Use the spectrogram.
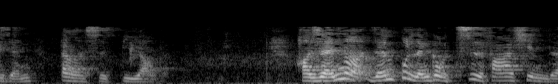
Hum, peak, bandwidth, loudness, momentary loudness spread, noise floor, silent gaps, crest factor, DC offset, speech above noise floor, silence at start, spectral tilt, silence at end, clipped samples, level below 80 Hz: none; -6 dBFS; 6.2 kHz; -24 LUFS; 21 LU; -53 dBFS; none; 20 dB; under 0.1%; 28 dB; 0 s; -3 dB/octave; 0 s; under 0.1%; -58 dBFS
